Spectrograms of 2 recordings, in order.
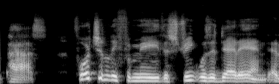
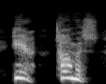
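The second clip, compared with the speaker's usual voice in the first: put-on much higher young woman's hushed urgency; girl's urgent call; 11 semitones higher than usual. A narrator's reading. A girl guides Thomas to a window, urgent. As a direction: call him over quickly as a young girl. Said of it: "heard a female voice say".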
